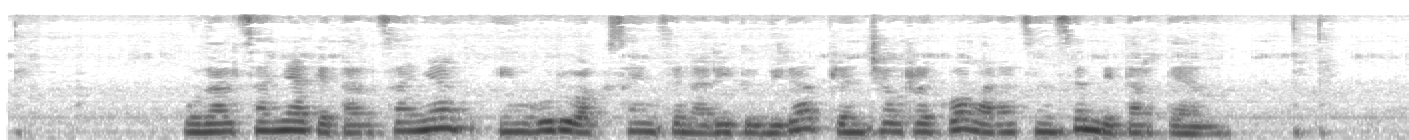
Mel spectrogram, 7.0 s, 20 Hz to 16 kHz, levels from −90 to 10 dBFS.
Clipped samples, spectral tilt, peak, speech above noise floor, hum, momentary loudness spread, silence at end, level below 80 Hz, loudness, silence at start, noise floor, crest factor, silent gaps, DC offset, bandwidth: under 0.1%; -7.5 dB/octave; -10 dBFS; 35 dB; none; 8 LU; 0.4 s; -58 dBFS; -25 LUFS; 0.05 s; -59 dBFS; 16 dB; none; under 0.1%; 11.5 kHz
